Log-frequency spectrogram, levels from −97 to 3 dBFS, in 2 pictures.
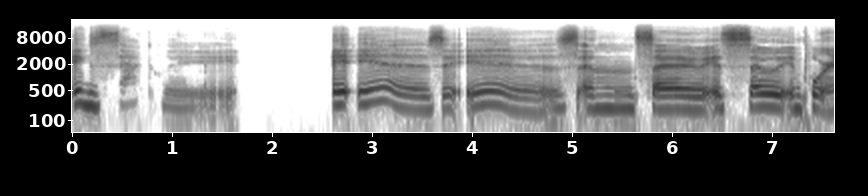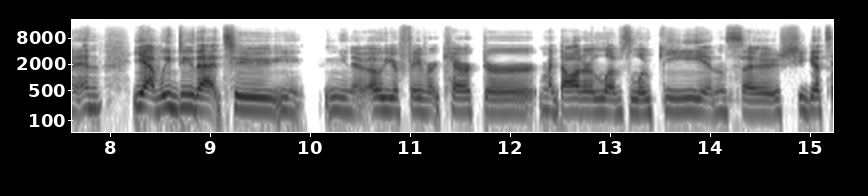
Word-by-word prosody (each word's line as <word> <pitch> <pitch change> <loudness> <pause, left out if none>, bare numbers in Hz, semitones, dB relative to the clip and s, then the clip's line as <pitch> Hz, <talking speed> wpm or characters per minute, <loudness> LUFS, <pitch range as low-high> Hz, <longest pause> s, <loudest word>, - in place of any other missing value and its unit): Exactly. 225 - -7 0.9
It 470 0 +1
is, 210 -9 -3
it 190 - -7
is, 180 - -3
and 195 0 -7
so - - +3
it's 185 0 0
so 210 0 +5
important, 195 0 -3
and, 195 0 -4 0.3
yeah, 215 -4 +9
we 195 +5 +1
do 200 +1 0
that 170 -2 +6
too, 195 - +4
y 170 -2 -1 0.2
you 175 -1 -10
know, 160 - -4
oh, 170 - +2
your 170 -1 -1
favorite 170 +1 -4
character 75 - -1
my 170 -2 -5
daughter 160 +1 +3
loves 155 -1 -2
Loki, 160 +1 -3
and 155 +2 -7
so 145 -2 0
she 175 +2 -3
gets 170 0 +2
a - - -4
175 Hz, 125 wpm, -24 LUFS, 160-200 Hz, 0.9 s, yeah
